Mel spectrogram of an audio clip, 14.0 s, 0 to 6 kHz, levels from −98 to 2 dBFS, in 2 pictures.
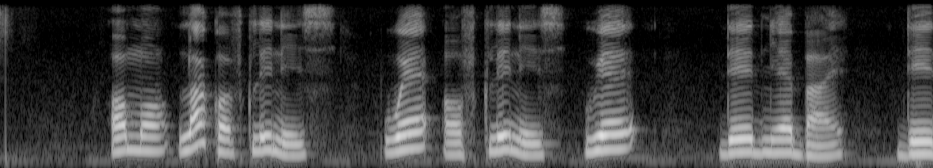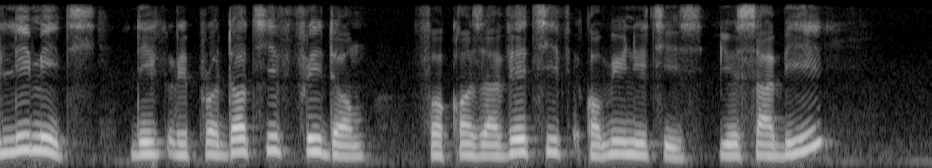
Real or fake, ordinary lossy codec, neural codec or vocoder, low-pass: real; none; none; 5.4 kHz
